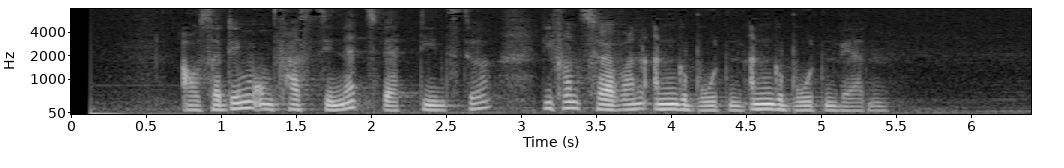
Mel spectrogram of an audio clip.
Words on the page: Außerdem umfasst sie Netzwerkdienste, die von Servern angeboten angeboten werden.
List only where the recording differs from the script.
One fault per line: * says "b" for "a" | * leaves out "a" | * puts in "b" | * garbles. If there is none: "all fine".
all fine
